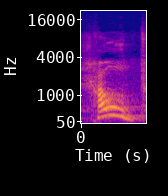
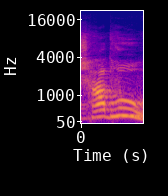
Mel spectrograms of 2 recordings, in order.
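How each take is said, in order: First: সাউদ with the u moved before the d; dialect form. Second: সাধু said in full, standard form; standard sadhu. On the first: Teacher showing the sound change, সাউদ said as dialect. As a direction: say সাউদ, the u slipping ahead. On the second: Teacher showing students the standard form, সাধু said clearly. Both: Shown as a demonstration. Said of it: "এইখানে একটা জিনিস দেখেন".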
